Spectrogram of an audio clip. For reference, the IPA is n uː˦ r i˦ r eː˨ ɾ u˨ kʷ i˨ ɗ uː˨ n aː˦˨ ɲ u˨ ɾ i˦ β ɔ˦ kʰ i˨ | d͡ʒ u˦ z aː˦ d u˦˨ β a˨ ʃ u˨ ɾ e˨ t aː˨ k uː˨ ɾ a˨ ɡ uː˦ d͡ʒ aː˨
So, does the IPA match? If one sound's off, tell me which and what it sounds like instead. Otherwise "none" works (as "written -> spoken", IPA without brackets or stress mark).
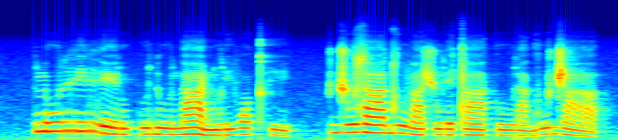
none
